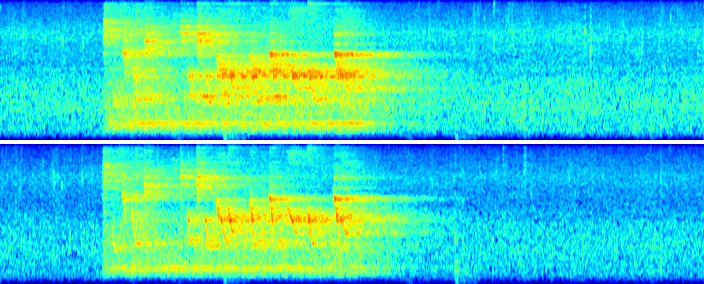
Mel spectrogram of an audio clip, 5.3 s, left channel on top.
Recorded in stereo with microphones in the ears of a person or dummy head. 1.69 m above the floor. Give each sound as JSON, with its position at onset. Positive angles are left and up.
{"t": 0.8, "sound": "a bird", "side_deg": -50, "distance_m": 0.7}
